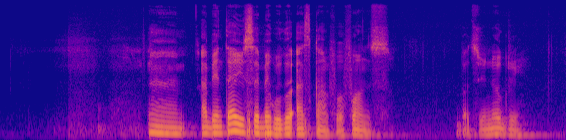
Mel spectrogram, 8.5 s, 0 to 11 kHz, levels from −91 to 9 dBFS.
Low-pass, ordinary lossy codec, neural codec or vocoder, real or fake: 9.9 kHz; none; none; real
